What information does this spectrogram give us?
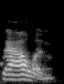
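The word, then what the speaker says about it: Allyn: Uh, and so yeah, isn't that her name was Allan, but her name was Allan spelled Al L YN. It was a combination of her parents' names, Alexander and Evelyn, but pronounced Allan, so he just liked it and so I was Brian.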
